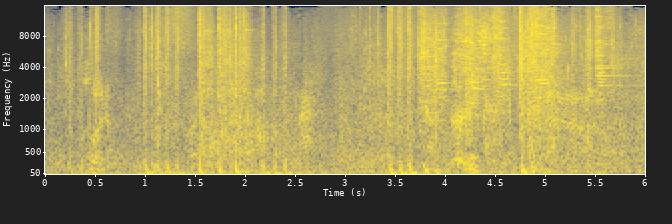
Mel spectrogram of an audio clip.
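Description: Energy weapons fire in rapid crackling bursts.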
